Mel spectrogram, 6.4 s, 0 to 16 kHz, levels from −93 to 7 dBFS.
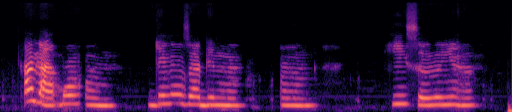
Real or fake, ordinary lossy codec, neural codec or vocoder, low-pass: fake; none; codec, 44.1 kHz, 2.6 kbps, SNAC; 14.4 kHz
